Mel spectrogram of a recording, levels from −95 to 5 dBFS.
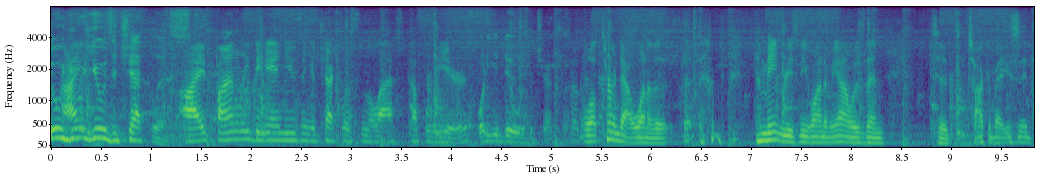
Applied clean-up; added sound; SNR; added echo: none; Mechanisms; 14 dB; none.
